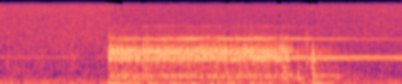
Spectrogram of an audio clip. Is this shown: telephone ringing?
yes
